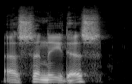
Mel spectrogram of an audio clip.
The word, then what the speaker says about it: Cnidus: And so we'll pronounce them with a soft sound, Cnidus.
